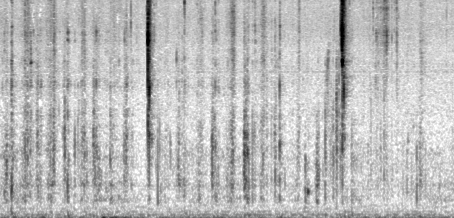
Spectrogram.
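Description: Faint chewing of a mouthful of shawarma: many small wet mouth clicks, with two sharper crunchy clicks about two and five seconds in.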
